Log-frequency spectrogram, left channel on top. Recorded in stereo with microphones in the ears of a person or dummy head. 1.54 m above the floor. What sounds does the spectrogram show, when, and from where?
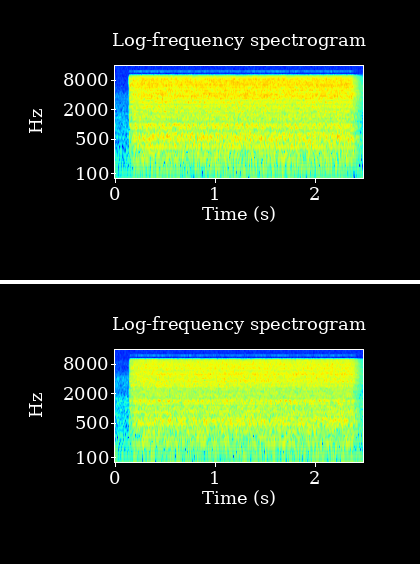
0.1 s a hiss: 40° left (ahead or behind), 0.8 m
